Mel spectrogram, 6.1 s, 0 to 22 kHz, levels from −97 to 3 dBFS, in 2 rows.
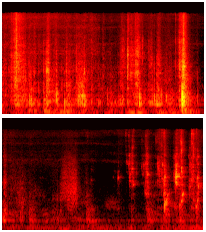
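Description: At 1.45 and 3.70 s, compressed frames are skipped: about two 26.1 ms frames are lost each time, so the sound jumps ahead with a brief, smeared blip rather than a sharp click or silent gap.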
